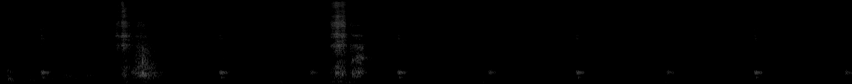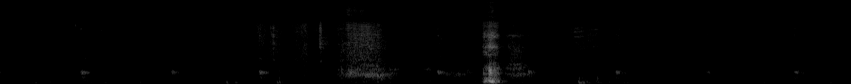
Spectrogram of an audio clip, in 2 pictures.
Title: Reverse sneezing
